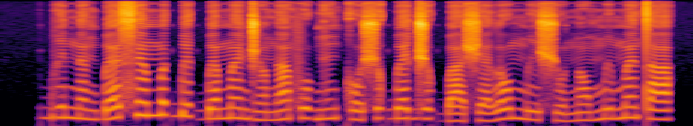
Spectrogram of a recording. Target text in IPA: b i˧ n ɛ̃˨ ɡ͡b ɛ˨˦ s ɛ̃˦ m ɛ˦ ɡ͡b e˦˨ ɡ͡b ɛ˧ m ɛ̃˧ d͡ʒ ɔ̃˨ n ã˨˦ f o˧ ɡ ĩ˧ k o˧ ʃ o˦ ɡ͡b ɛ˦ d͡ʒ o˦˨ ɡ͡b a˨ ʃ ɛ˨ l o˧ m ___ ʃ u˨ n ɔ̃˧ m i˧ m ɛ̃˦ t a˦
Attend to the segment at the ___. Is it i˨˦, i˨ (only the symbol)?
i˨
